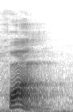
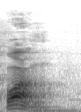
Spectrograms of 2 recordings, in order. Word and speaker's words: Hosang: But my name is not pronounced that way. – How is it? – It's actually pronounced Huang. – What? – Yeah. – It's pronounced Huang.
